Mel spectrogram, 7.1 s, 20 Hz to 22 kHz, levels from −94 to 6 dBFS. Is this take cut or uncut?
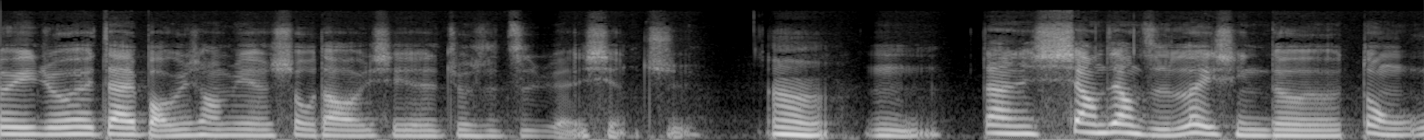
uncut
